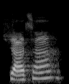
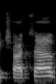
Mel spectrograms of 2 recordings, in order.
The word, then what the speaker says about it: Choctaw: is it cha chata chata is how you actually well most people is c-h-o-c-h-o-c-t-a-w how people normally say choctaw but within that's how it's spelled actually so that is your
